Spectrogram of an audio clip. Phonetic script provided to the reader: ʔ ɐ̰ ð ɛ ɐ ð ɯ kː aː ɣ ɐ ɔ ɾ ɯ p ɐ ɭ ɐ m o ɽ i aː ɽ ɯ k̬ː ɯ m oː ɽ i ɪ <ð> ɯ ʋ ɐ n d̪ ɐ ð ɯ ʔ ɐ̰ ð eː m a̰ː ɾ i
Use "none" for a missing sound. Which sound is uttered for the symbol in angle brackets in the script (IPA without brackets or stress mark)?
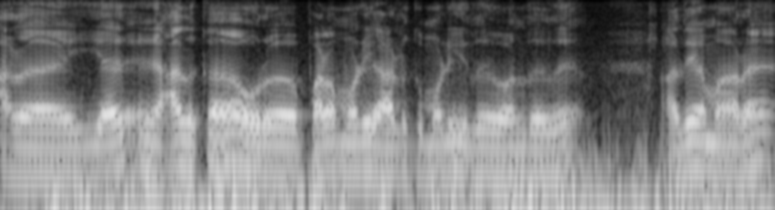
ð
